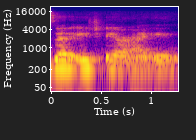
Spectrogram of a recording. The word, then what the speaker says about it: Zharia: So no, it's with a Z, Zharia. The H is silent, so mixed.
